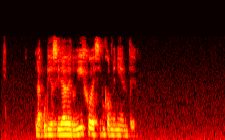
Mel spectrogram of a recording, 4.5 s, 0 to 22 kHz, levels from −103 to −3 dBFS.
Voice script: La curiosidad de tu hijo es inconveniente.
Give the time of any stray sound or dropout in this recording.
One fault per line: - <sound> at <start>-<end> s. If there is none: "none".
none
